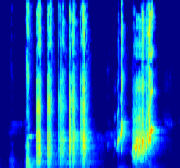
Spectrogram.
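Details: Female black-winged starling calling to a male, used to stimulate singing: a series of six harsh, rasping notes in quick succession, a pause, then a short sharp note and a louder, broad screechy burst.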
